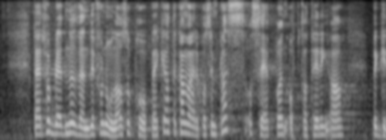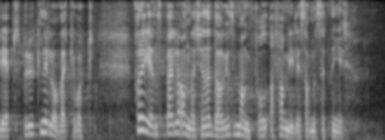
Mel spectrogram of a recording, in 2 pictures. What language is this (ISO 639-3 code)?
nor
